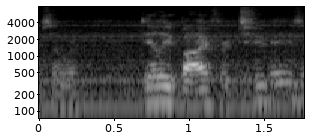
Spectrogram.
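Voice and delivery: ordinary delivery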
